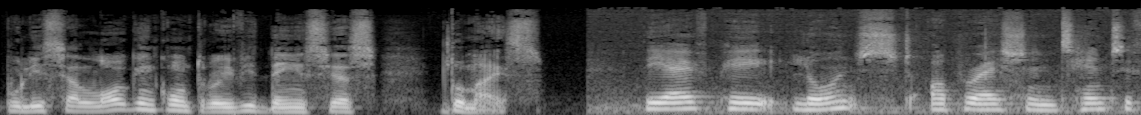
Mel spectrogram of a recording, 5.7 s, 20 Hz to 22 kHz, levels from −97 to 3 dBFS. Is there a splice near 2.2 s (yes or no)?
yes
